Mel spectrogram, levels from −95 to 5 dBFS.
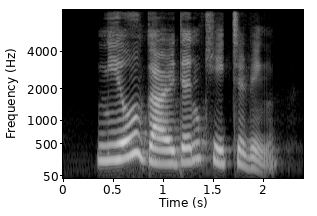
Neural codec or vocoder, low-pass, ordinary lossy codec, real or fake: codec, 16 kHz, 1 kbps, FunCodec, trained on Chinese and English, 50 frames a second; none; none; fake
